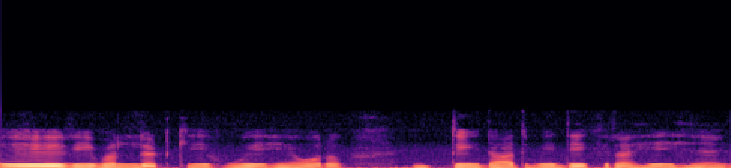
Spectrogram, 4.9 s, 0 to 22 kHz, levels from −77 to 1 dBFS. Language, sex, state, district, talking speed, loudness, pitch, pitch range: Hindi, female, Bihar, Patna, 135 wpm, -15 LUFS, 235 Hz, 230-250 Hz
